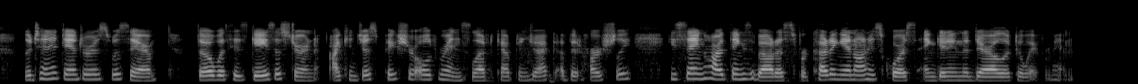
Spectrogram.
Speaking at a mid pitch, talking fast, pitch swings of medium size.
No: high, 210 Hz; fast, 210 wpm; average, 4.2 semitones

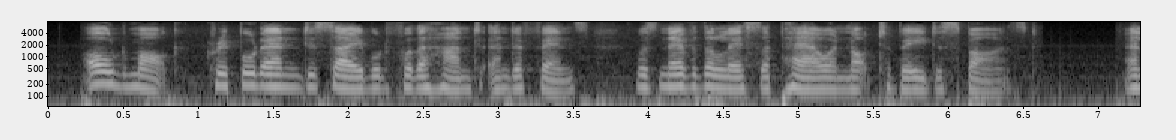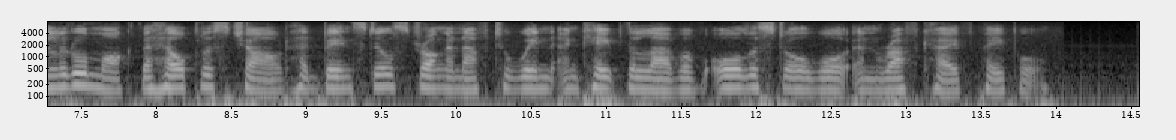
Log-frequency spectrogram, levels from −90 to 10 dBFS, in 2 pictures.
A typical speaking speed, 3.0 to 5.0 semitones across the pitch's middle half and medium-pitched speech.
No: average, 175 wpm; narrow, 2.6 semitones; medium, 155 Hz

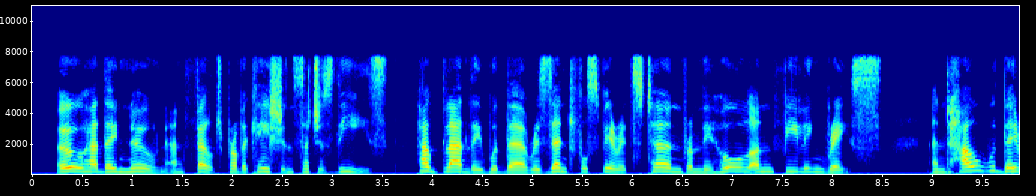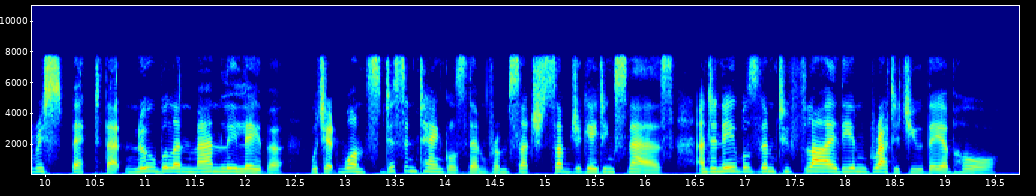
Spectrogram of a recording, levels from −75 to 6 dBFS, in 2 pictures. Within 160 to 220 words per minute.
No: average, 150 wpm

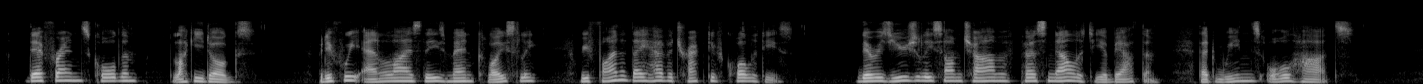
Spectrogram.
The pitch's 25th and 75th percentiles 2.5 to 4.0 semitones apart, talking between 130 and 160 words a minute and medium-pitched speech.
Yes: average, 2.8 semitones; average, 140 wpm; medium, 155 Hz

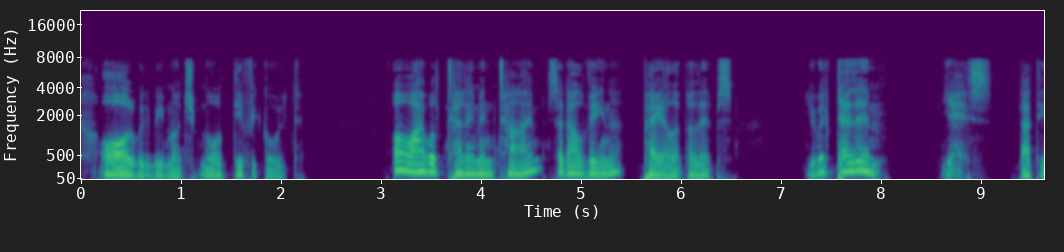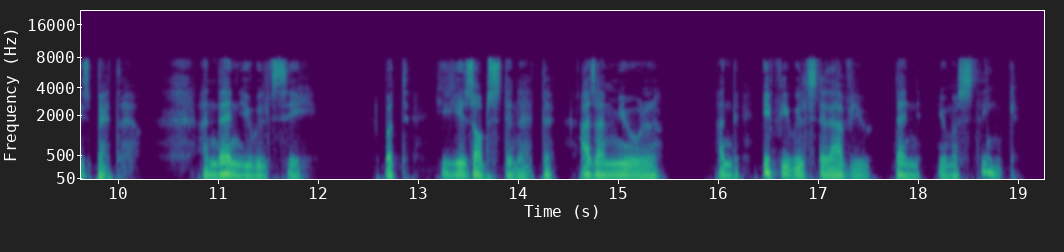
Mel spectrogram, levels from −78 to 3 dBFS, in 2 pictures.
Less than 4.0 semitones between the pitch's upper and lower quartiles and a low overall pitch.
No: average, 4.4 semitones; low, 105 Hz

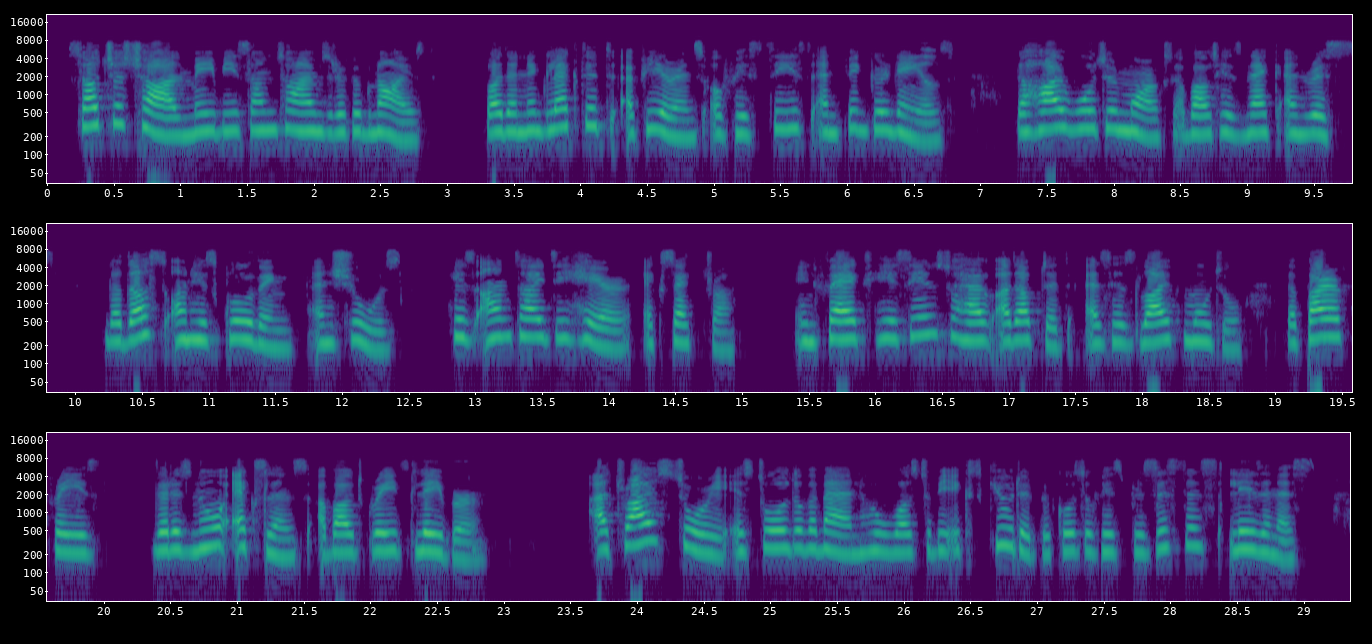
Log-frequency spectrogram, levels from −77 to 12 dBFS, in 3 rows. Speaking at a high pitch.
Yes: high, 240 Hz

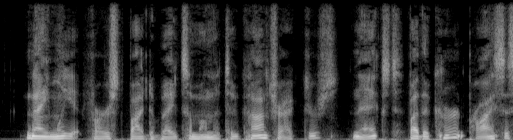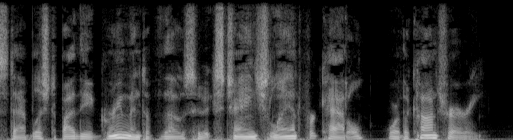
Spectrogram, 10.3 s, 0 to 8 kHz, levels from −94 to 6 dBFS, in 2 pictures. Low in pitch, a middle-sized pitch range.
Yes: low, 110 Hz; average, 3.4 semitones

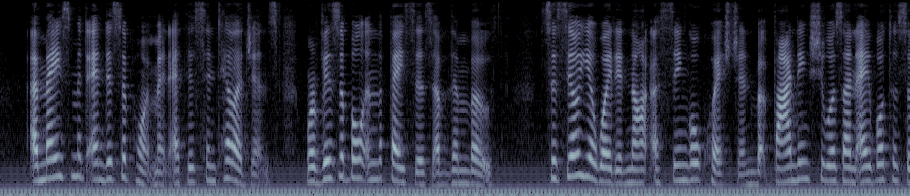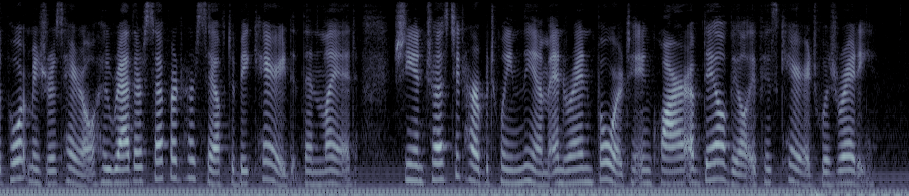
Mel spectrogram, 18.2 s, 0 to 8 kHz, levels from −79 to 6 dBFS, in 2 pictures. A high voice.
Yes: high, 210 Hz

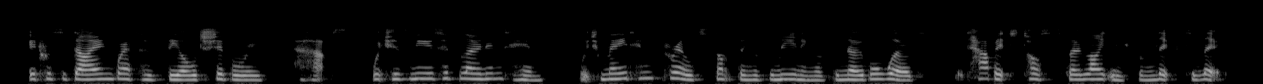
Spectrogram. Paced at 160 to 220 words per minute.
Yes: average, 190 wpm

